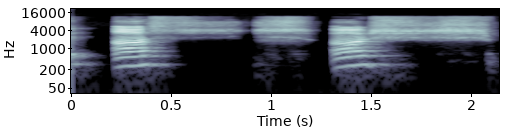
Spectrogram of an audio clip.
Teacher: शीन जबान के दरमियानी और तालु के दरमियानी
